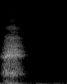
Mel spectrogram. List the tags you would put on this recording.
Sound effects > Human sounds and actions
Game Blow

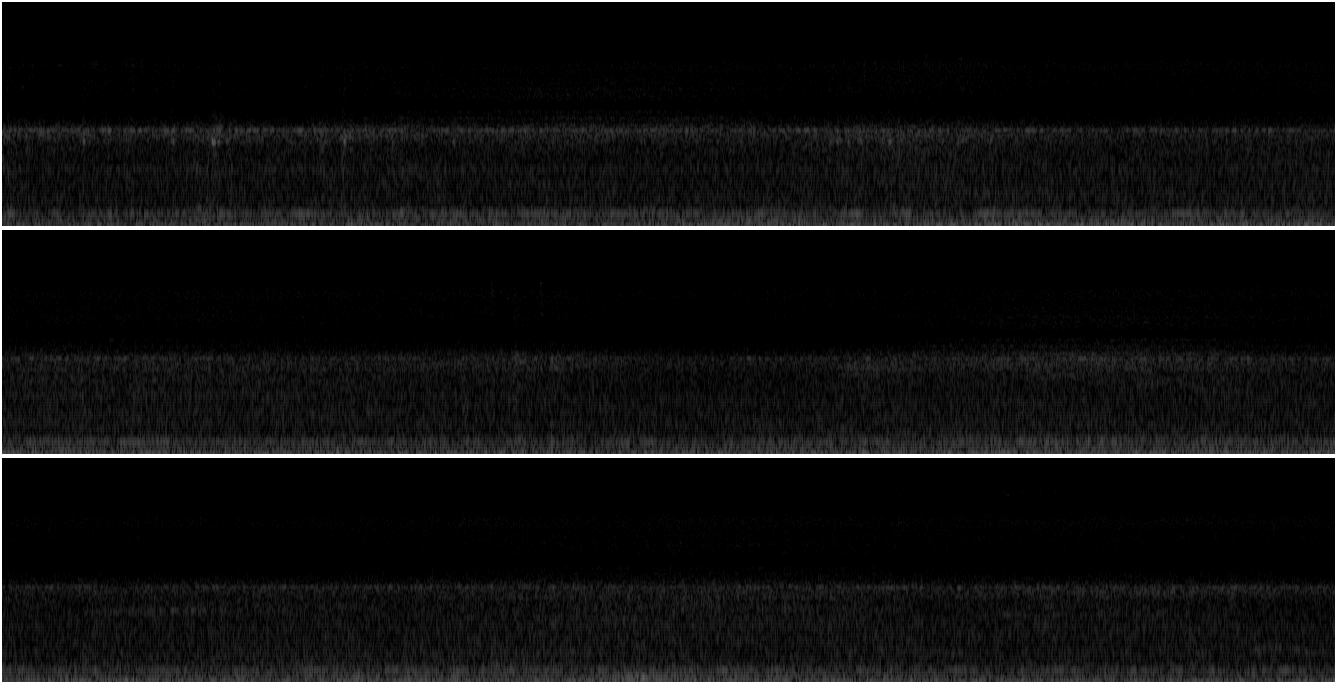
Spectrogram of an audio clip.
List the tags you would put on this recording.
Soundscapes > Nature
phenological-recording natural-soundscape weather-data alice-holt-forest soundscape data-to-sound raspberry-pi sound-installation field-recording Dendrophone modified-soundscape artistic-intervention nature

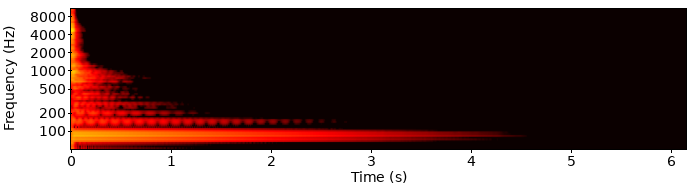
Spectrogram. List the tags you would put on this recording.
Music > Solo percussion
velocity rimshot beats percs drums floortom fill rim drum beat acoustic studio percussion drumkit flam roll toms kit tom beatloop perc tomdrum oneshot instrument

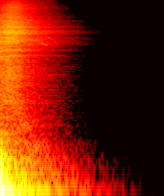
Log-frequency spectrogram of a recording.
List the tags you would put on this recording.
Sound effects > Natural elements and explosions
shoot videogames

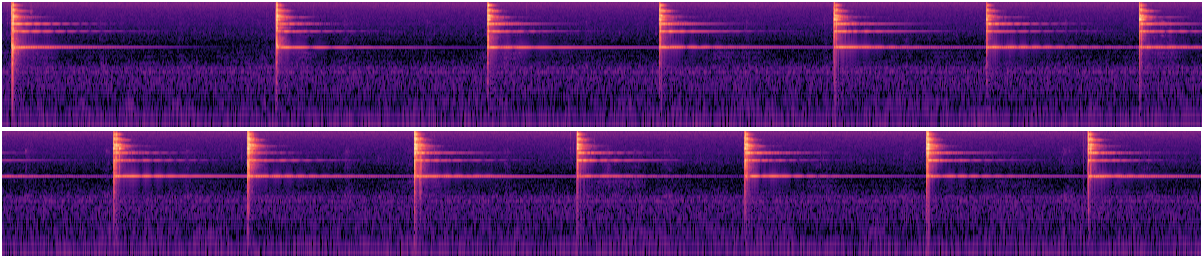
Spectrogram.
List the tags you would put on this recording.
Music > Solo percussion
ding clang Blue-Snowball finger-cymbals Blue-brand

